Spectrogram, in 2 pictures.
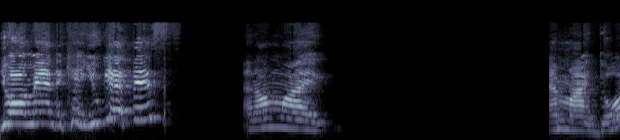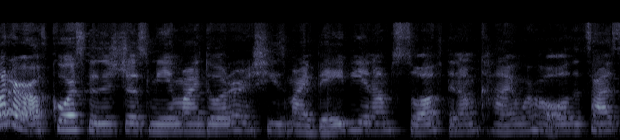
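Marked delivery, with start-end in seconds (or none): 0.0-1.4 imitated yell, mock yelling. Describing how her mother asks her for help at home, retelling her mother's yell. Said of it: "Grandma, why are you yelling?".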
